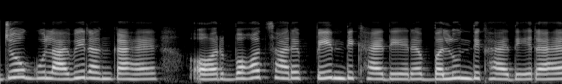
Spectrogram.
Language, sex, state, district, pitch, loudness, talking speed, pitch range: Hindi, female, Punjab, Kapurthala, 260 Hz, -16 LUFS, 190 wpm, 245-285 Hz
